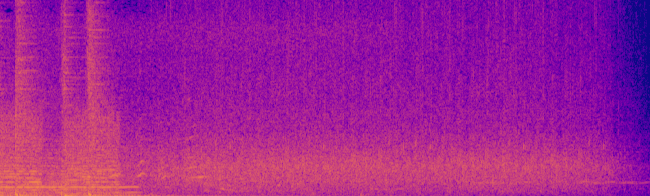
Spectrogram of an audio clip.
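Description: A live rock band's last chord, with guitar and drum hits, ends about a second in. Audience applause and cheering follows, slowly softening.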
